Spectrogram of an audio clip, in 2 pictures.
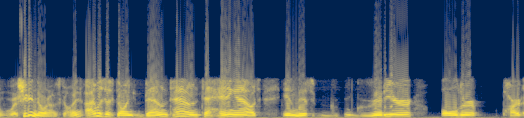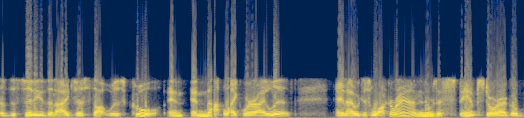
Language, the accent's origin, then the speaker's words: English; Omaha, Nebraska, United States; So my Omaha childhood. What do you want to know? I was born in Dundee, then moved to 90th Street when I was 3 years old and lived there until my mom sold the house.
